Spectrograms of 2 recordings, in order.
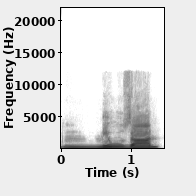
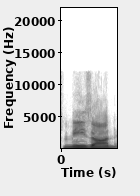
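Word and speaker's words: ميزان: So if Muzan is difficult to pronounce, Mizan is easy to pronounce, right?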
